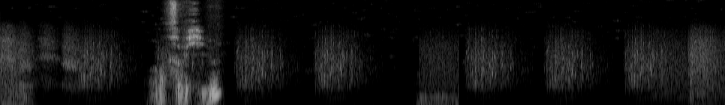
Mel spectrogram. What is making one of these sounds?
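Water splashes in regular strokes as a swimmer moves along the surface.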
